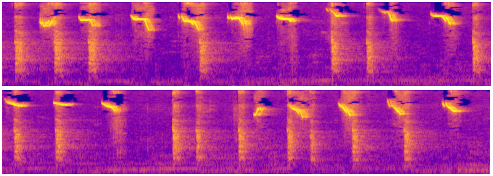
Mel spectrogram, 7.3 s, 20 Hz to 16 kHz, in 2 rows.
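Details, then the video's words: Squirrel call used in Indonesia as a lure for hunting: steady, rapid series of shrill, falling chirps paired with dry clicks, repeated several times per second throughout, with a faint low hum beneath. "Suara Tupai 3 In One Terbaru Sebagai Penyempurna Suara Pancingan Tupai"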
